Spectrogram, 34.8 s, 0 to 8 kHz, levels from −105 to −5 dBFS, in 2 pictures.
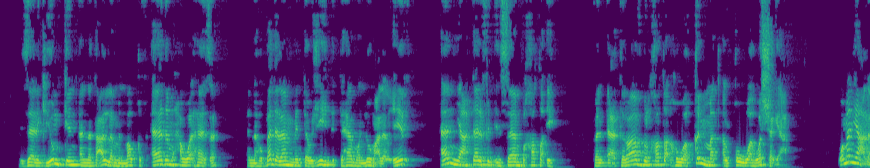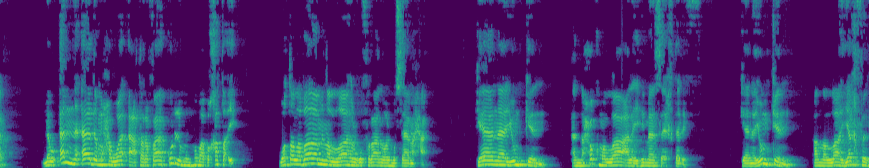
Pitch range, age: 135-185 Hz, 50-69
